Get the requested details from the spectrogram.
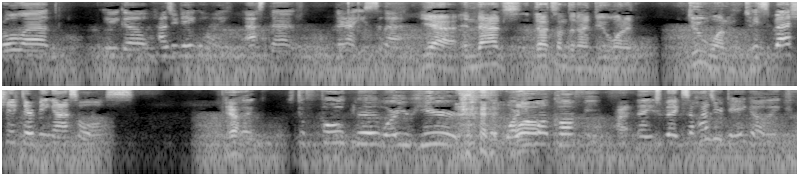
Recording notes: It’s a road trip podcast with my wife! The sound is meh but work with it cause it’s a good one!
